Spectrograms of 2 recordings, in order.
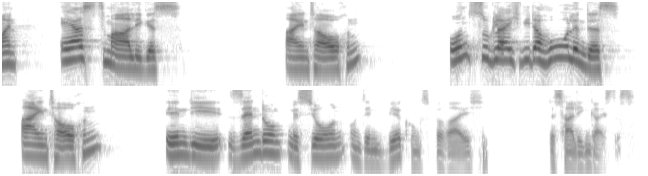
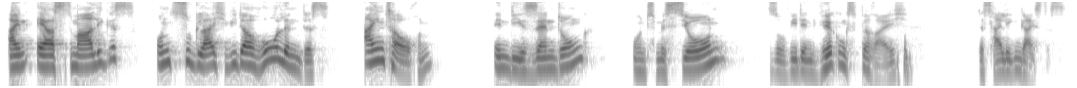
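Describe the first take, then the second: First: It is said very slowly. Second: It is said at normal speed.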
